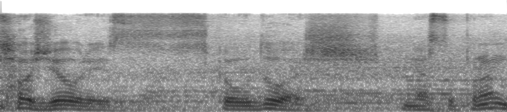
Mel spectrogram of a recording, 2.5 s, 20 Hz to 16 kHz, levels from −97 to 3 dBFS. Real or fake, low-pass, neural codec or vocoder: real; 9.9 kHz; none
